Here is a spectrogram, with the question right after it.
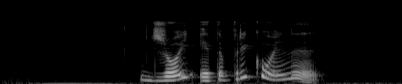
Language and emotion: Russian, positive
